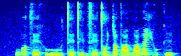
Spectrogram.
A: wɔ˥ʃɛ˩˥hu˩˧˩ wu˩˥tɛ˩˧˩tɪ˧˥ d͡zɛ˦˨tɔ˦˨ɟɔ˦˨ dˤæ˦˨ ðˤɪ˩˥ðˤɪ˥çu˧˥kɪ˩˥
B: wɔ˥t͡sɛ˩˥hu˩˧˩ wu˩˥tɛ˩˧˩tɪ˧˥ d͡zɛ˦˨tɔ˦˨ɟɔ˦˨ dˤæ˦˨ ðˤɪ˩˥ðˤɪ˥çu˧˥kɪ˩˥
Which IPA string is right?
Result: B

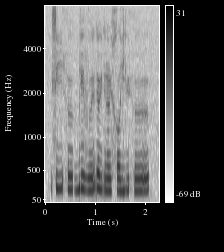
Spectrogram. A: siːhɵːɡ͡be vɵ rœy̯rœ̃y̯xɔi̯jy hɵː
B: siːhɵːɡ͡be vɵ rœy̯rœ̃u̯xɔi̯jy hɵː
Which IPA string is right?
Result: A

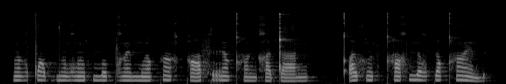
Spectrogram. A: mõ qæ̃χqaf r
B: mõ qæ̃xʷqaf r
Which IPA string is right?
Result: A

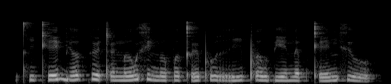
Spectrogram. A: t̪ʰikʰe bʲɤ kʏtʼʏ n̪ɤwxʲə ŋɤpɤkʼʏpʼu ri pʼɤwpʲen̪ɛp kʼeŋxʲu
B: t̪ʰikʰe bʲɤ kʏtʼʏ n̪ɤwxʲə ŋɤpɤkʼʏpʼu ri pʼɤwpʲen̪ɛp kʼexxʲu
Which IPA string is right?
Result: A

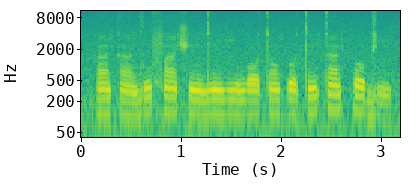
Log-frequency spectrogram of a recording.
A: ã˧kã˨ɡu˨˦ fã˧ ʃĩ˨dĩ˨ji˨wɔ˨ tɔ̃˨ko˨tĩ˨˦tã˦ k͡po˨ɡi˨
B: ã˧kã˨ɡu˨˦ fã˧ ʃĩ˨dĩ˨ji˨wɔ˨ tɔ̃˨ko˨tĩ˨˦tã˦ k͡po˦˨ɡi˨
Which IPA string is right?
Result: B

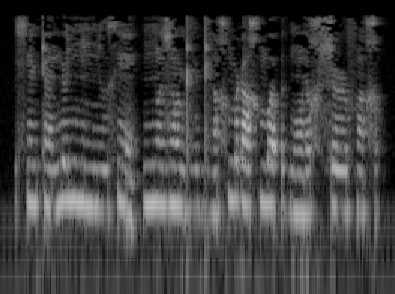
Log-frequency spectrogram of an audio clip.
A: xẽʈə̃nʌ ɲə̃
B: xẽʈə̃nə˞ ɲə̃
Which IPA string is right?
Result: B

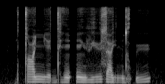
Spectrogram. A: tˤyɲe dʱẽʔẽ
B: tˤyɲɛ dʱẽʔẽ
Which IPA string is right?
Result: A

